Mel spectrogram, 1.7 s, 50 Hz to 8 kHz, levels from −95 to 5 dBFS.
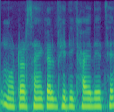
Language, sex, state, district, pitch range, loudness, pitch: Chhattisgarhi, male, Chhattisgarh, Rajnandgaon, 155-160 Hz, -14 LUFS, 155 Hz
